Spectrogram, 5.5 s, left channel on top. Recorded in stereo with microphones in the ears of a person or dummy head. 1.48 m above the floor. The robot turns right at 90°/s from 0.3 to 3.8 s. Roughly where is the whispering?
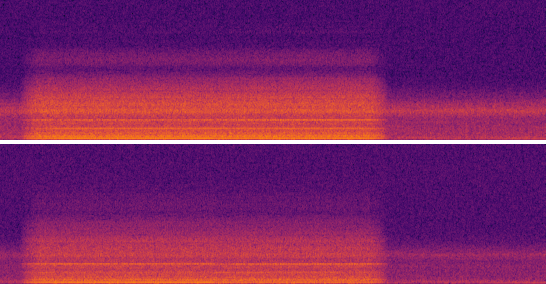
No whispering in this recording.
